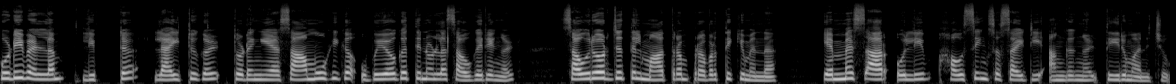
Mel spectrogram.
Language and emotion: Malayalam, neutral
